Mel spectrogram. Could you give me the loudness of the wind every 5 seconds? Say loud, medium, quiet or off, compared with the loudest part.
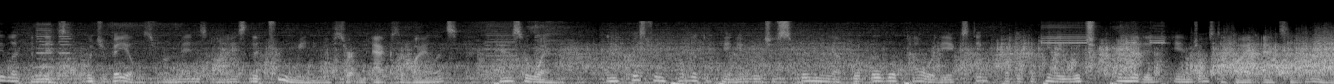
medium, medium, loud.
